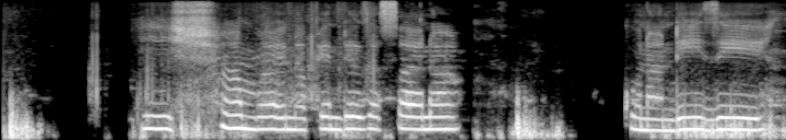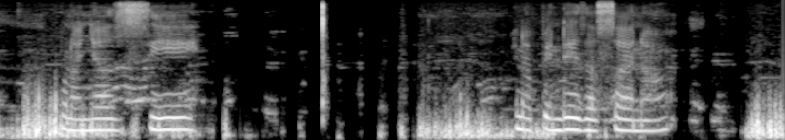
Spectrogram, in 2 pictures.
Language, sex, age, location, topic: Swahili, female, 25-35, Wajir, agriculture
